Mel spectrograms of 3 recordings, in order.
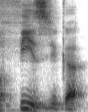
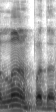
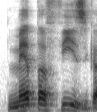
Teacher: A sílaba tônica está na antepenúltima sílaba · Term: proparoxítona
